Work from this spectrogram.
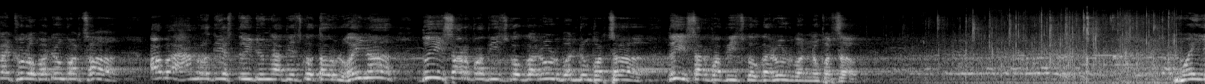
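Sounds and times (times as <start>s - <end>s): crowd voices: 8.4s - 12.0s
audience clapping: 8.5s - 12.0s.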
